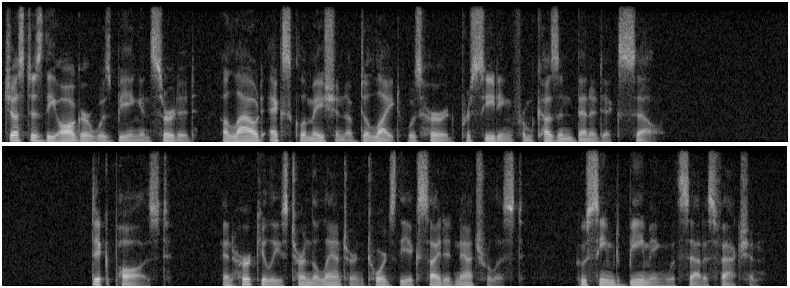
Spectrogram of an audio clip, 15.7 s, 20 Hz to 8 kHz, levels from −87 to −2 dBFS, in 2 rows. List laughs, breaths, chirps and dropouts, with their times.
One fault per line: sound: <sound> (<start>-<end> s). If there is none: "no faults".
no faults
